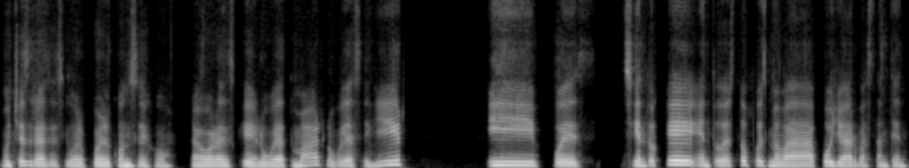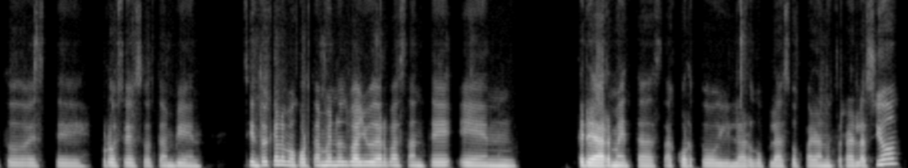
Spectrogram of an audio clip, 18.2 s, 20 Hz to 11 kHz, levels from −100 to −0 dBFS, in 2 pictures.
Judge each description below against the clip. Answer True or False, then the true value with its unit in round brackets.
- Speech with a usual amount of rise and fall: False (1.8 semitones)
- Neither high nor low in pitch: False (210 Hz)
